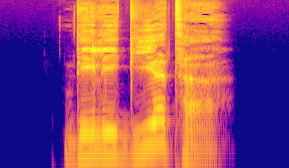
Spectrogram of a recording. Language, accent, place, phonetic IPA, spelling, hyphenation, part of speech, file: German, Germany, Berlin, [deleˈɡiːɐ̯tɐ], Delegierter, De‧le‧gier‧ter, noun, De-Delegierter.ogg
- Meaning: 1. delegate, representative (male or of unspecified gender) 2. inflection of Delegierte: strong genitive/dative singular 3. inflection of Delegierte: strong genitive plural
